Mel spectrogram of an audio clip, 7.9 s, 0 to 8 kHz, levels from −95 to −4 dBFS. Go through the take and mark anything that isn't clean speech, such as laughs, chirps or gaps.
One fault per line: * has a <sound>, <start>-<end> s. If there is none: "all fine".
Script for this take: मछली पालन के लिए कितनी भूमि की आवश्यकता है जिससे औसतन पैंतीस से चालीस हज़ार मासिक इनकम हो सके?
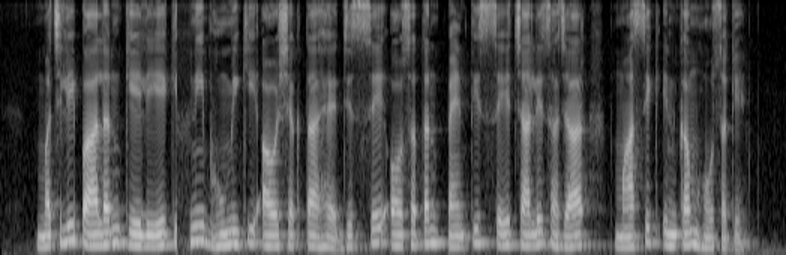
* has a dropout, 1.8-1.9 s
